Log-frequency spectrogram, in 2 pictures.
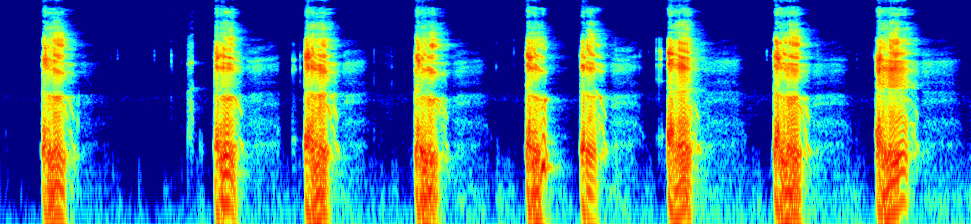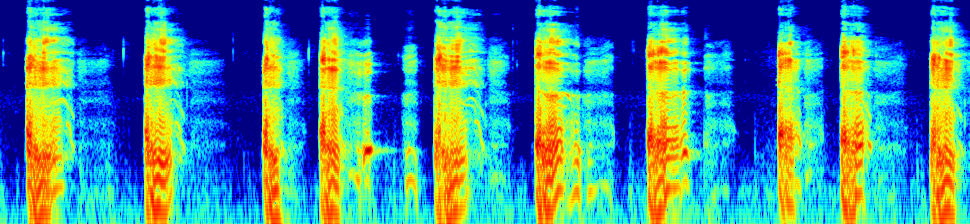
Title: Short of breath with barking cough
